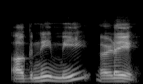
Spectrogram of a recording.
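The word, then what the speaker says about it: अग्निमीळे: ना वो क्या है अग्नि मेड अग्नि मीडिया ऐसा बोलेंगे अग्नि मिले नहीं इसको बोलेंगे अग्नि मी अड अग्नि बोलना है ना आपको ना बोलना है इसका उच्चारण होता है तो इन यह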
